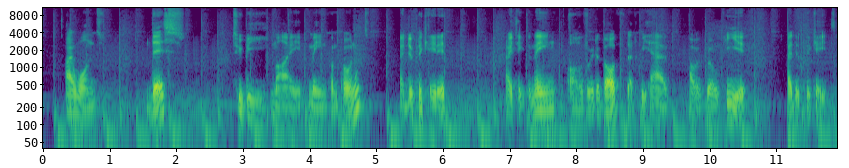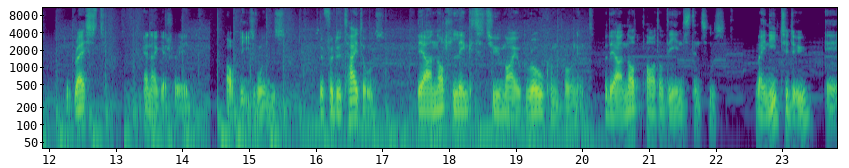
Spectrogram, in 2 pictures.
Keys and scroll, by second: 5.7 super+d, 11.1 super+d, 14.7 Delete, 15.7 super+z.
